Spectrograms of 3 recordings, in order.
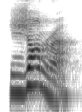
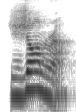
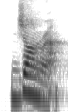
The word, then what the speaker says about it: genre: Definitely is a challenge to pronounce. 42. A French word. Genre. Genre. Not genre.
